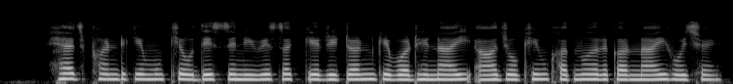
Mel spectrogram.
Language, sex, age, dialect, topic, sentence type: Maithili, female, 41-45, Eastern / Thethi, banking, statement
